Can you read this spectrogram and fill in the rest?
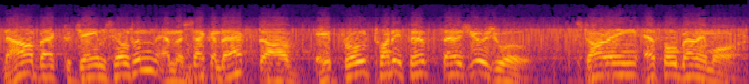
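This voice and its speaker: A man's voice: fairly high pitch, very animated, brisk. A man delivering a scripted 1950s radio sponsor message as announcer, in a polished, earnest way. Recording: muffled, noisy 1950 radio broadcast.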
